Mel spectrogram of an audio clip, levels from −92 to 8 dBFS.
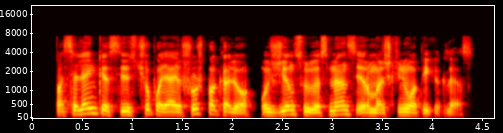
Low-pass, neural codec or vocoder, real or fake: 7.2 kHz; none; real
